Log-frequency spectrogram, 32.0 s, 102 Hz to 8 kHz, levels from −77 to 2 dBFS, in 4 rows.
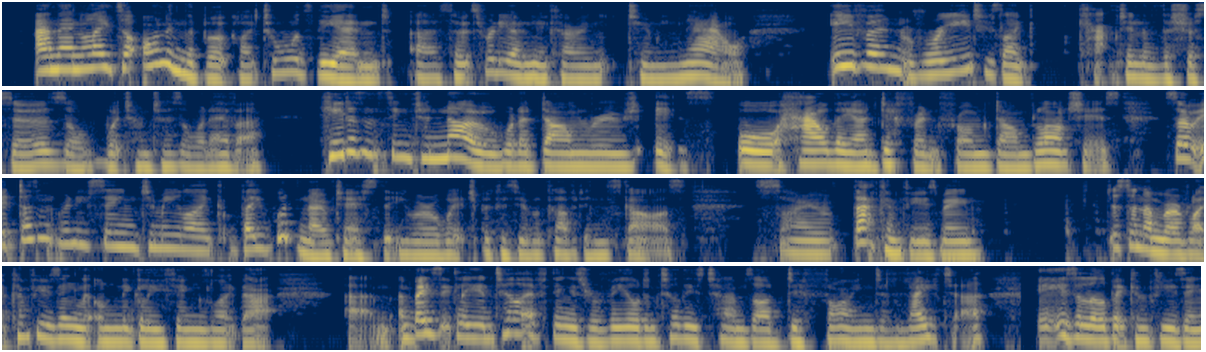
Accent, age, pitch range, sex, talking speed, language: British, 20-39, 150-180 Hz, female, 200 wpm, English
